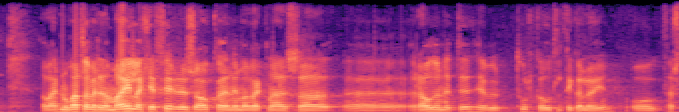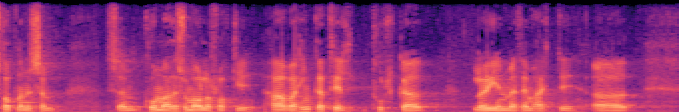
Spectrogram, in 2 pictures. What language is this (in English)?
Icelandic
